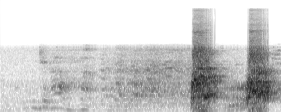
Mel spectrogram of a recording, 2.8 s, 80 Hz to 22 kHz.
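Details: A female Jack Russell Terrier trained to count gives two sharp, clipped barks in answer to "What's 1 + 1?", while eyeing a boy she thinks has treats.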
